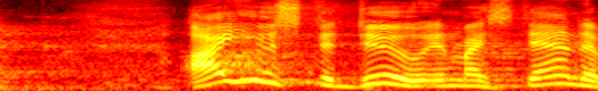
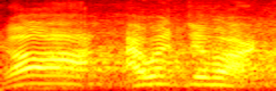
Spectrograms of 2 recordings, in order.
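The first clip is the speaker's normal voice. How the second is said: higher, louder laughing cry of surprise; mock alarmed cry; 8 semitones higher, 6 dB louder than usual. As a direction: yelp as you overshoot into the wall. Head flying back into drywall.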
